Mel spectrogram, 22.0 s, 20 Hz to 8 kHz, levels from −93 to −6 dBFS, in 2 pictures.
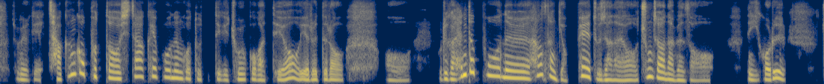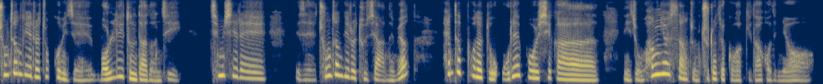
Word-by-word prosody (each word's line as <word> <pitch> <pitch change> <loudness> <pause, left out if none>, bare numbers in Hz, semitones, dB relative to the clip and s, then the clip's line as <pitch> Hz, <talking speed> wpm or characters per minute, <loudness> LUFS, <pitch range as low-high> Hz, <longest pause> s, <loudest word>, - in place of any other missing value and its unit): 좀 200 -3 -8
이렇게 175 -2 -7
작은 315 - 0
것부터 290 - +1
시작해 295 +6 0
보는 255 -4 0
것도 195 -3 -6 0.2
되게 185 -3 -7
좋을 195 +3 -3
것 195 0 -5
같아요. 190 +6 -2
예를 95 0 +1
들어 95 -3 -3 0.6
어, 160 -1 -10 0.4
우리가 210 -2 0
핸드폰을 305 - +3
항상 300 +2 0
옆에 300 - +1
두잖아요, 175 -4 -3
충전하면서. 180 - 0 0.5
근데 190 - -3
이거를 190 +5 +1 0.5
충전기를 355 -6 +2
쪼끔 270 -3 -3
이제 170 -3 -5
멀리 225 +10 +3
둔다든지 180 - -1 0.4
침실에 255 -10 +1 0.4
이제 180 -6 -12
충전기를 320 -5 +3
두지 205 -4 -4
않으면 175 - 0 0.5
핸드폰을 395 - +4
더 210 -4 +1
오래 215 +12 +3
볼 260 -8 +2
시간이 185 -8 +3 0.5
좀 170 -1 -5
확률상 350 - +4
좀 175 -5 -7
줄어들 210 -1 +1
것 175 - -11
같기도 170 +1 -9
하거든요. 160 -2 -8
210 Hz, 300 characters per minute, -24 LUFS, 175-285 Hz, 0.6 s, 핸드폰을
